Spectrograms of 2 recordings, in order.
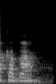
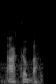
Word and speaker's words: Aqaba: Yeah, Aqaba. Aqaba.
